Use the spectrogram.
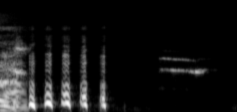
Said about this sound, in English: Yeah. Even the cat was like, someone did what? The timing on that meow was so good.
